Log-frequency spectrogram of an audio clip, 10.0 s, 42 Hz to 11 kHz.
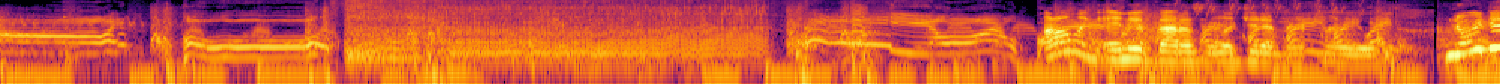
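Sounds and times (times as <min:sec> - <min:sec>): buzzing raspberry: 0:02.3 - 0:05.2.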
